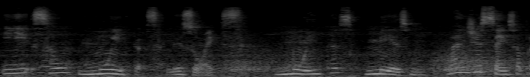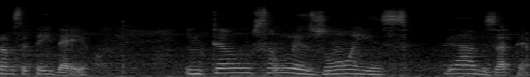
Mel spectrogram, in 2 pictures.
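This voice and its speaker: Over noticeable background noise, a woman with a medium pitch speaks at a very slow pace with lively intonation. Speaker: nutritionist and health vlogger. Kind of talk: casual vlog talk.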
